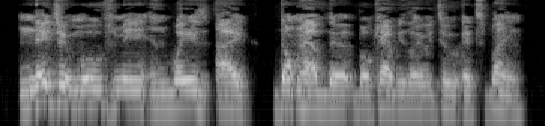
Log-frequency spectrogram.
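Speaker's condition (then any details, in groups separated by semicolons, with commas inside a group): Sporadic ALS; must speak slower and carefully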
